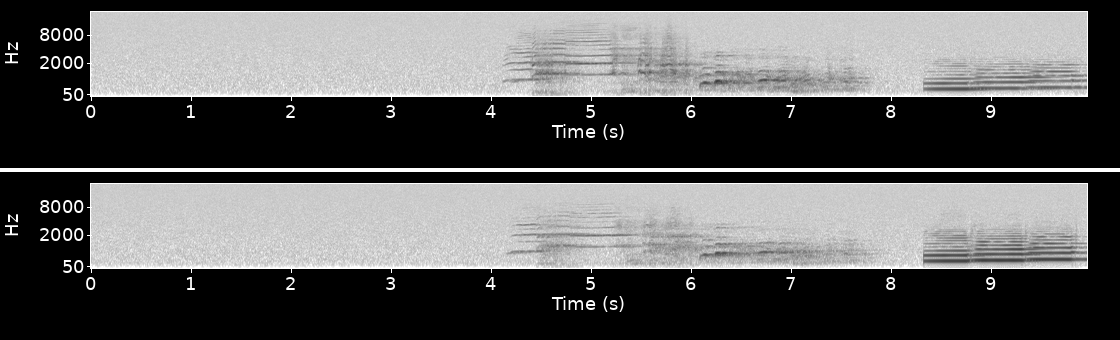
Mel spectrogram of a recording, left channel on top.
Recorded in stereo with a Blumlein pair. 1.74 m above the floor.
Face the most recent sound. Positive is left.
turn(degrees=-60)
